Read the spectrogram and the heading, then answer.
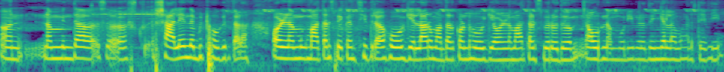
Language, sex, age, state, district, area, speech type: Kannada, female, 18-30, Karnataka, Gadag, urban, spontaneous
